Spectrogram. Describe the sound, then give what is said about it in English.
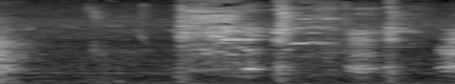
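A coughing fit: several harsh, hacking coughs in quick succession, each a short breathy burst, rising out of a quiet start and continuing to the end. “Sorry, I had to start hacking. Couldn't stop.”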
